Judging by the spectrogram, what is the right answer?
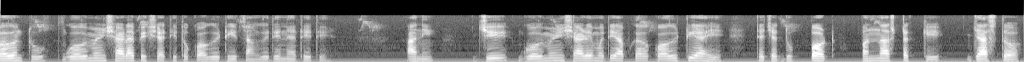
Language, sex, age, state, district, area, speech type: Marathi, male, 18-30, Maharashtra, Washim, urban, spontaneous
